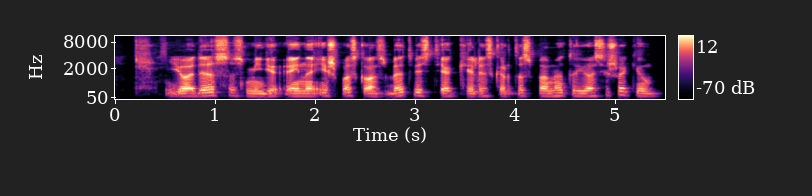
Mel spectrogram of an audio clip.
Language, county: Lithuanian, Klaipėda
